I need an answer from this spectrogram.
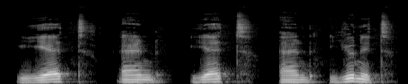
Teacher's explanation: the front of the tongue may be raised towards the hard palate to produce the consonants at the beginning of the words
